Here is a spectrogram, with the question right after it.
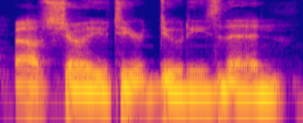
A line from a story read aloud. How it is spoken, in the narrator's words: the king replied with a menacingly smirk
